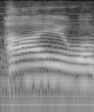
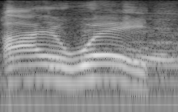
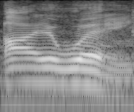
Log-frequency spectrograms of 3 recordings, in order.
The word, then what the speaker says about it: Iowa: but it's actually pronounced Iowa. Now it's spelled the same way as Iowa, but it is pronounced Iowa. Correct. Spelled I O W A, but pronounced like you said, like far away, Iowa.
